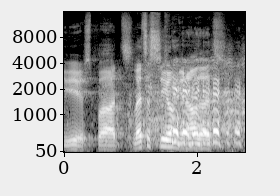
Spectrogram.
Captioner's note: laughing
